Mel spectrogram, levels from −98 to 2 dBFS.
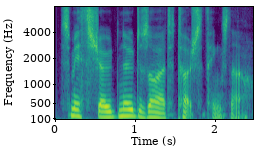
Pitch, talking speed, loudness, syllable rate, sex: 145 Hz, 220 wpm, -16 LUFS, 5.2 syllables/s, male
